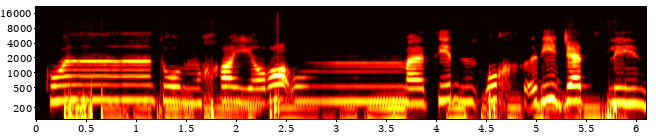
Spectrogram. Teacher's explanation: ikhfa dibaca samar, didengungkan sebanyak 2 harokat.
